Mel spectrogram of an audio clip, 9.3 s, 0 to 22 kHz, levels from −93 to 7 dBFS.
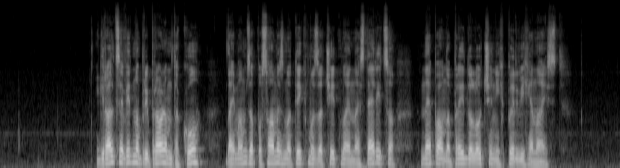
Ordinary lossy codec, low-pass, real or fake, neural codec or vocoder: Opus, 64 kbps; 19.8 kHz; fake; vocoder, 44.1 kHz, 128 mel bands every 512 samples, BigVGAN v2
